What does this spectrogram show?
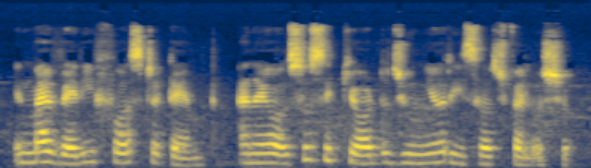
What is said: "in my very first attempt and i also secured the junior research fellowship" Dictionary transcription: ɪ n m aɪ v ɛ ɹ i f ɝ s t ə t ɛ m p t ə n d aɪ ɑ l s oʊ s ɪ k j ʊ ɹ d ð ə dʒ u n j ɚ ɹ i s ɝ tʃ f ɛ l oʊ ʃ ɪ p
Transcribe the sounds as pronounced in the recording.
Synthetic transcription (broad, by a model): ɪ n m aɪ v ɛ ɹ i f ɝ s t ə t ɛ m p t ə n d aɪ ɑ l s oʊ s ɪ k j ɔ ɹ d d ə dʒ u n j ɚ ɹ i s ɝ tʃ f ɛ l oʊ ʃ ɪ p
